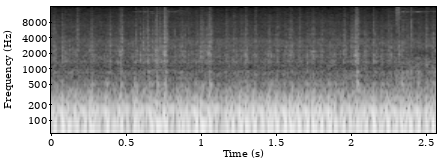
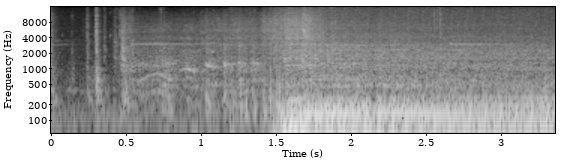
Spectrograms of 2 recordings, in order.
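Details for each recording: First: C5 Audi RS6 V8 bought at auction with check engine light, idling: uneven idle with irregular low thumps and stumbles, intermittent misfire returning, cause not yet found. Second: C5 Audi RS6 bought at auction, check engine light on, owner reports misfire at cold starts; already started once and moved briefly. Brief crank, then catches and settles into an even, steady idle with no stumbles; no misfire this time.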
